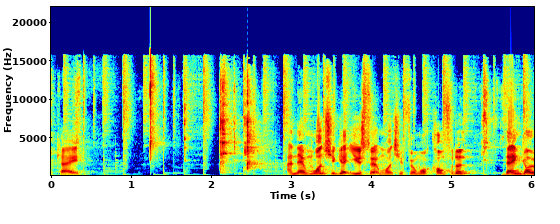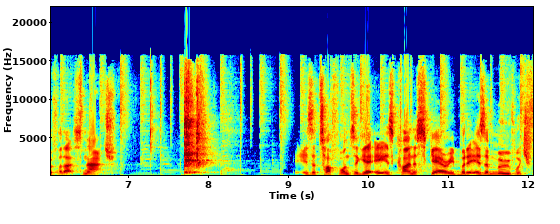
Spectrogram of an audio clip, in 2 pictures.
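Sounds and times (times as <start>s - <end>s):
background music: 0.0s - 12.0s
bottle clinking on cocktail shaker: 1.7s - 2.6s, 7.7s - 8.2s.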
